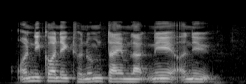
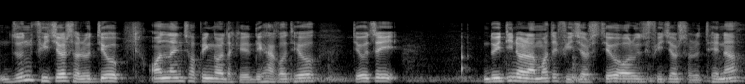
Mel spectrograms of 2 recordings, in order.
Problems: background sounds at intervals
